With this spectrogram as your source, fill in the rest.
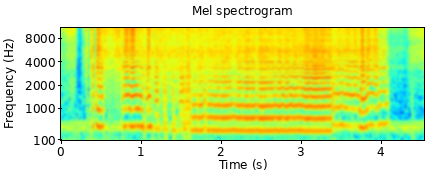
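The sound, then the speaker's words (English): A balloon loudly squeals as air rushes out of its neck, a steady, buzzy whine with wavering pitch that holds for about four seconds, then stops abruptly. “Curtis Rist of Discover magazine compares this phenomenon to air rushing out of a blown up balloon.”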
